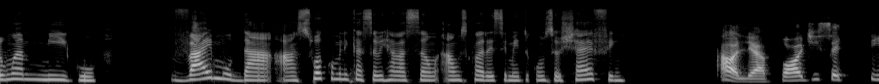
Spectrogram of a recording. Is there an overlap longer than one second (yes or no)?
no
